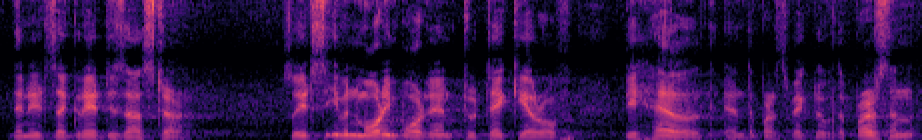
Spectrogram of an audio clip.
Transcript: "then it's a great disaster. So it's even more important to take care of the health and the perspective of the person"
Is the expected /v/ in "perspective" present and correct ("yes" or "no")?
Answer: no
